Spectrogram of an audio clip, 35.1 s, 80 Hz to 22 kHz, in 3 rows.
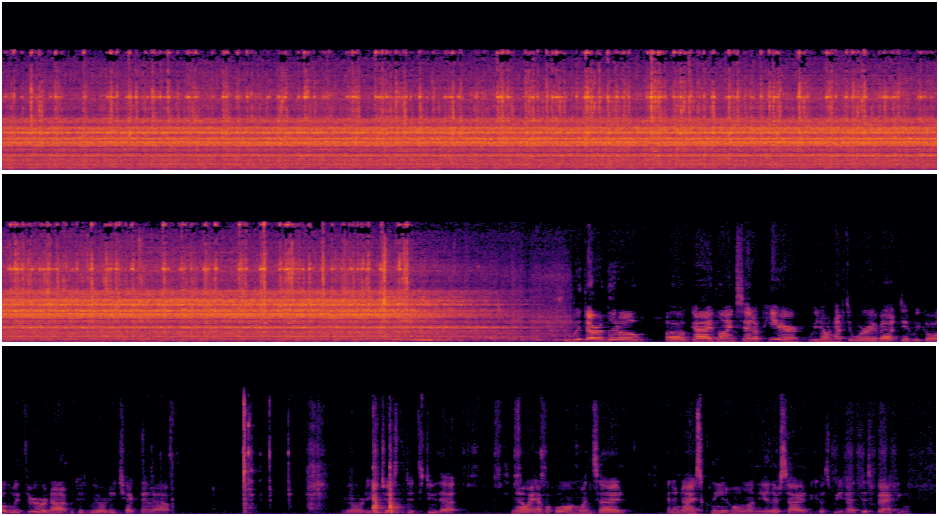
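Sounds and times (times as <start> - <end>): drill bit boring through wood: 0.0 - 18.8
drill press motor whine: 0.0 - 18.8.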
